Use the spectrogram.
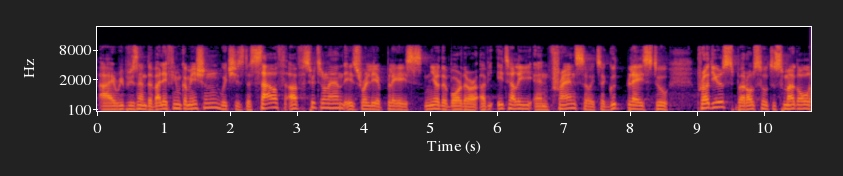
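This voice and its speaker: A man at a middle pitch speaks on a festival panel, his voice trailing into a long hall reverb. He talks in a relaxed way and drops jokes easily. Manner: joking, relaxed. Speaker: film commissioner. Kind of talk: panel talk.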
